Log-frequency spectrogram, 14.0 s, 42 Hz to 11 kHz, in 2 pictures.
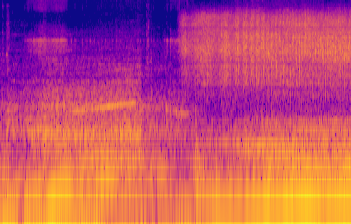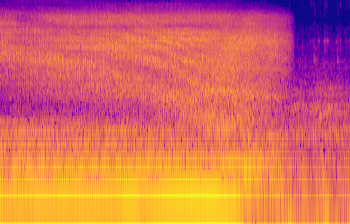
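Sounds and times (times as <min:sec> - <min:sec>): tractor diesel engine passing: 0:03.3 - 0:13.9.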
